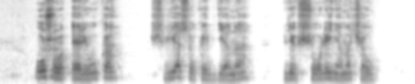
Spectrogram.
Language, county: Lithuanian, Panevėžys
